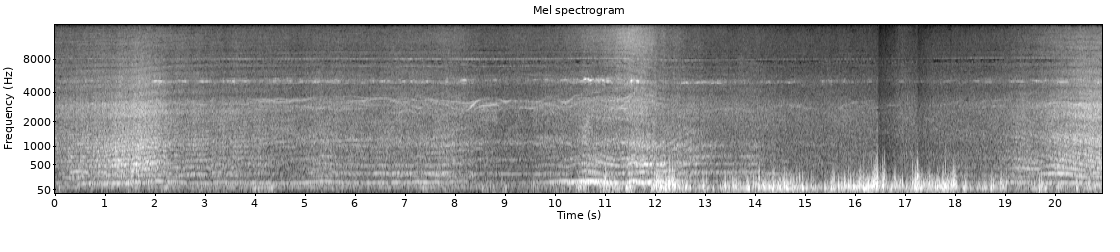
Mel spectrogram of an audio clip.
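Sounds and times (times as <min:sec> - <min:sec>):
drone propellers buzzing: 0:00.0 - 0:20.9
gusty wind noise: 0:08.4 - 0:20.9.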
